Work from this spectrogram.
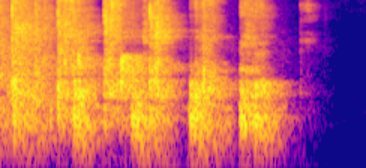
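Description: A lecture audience at a university teaching session claps in five quick rhythmic bursts that end abruptly, leaving silence.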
